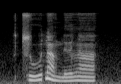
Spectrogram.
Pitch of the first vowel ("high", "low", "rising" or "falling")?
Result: rising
